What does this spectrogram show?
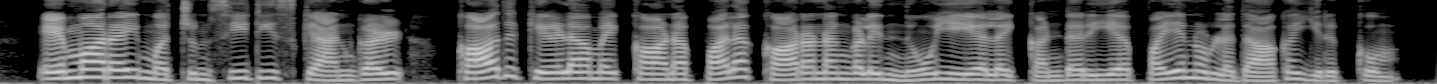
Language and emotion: Tamil, neutral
